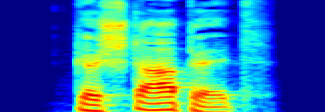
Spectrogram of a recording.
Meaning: past participle of stapeln
- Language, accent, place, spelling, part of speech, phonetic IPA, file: German, Germany, Berlin, gestapelt, verb, [ɡəˈʃtaːpl̩t], De-gestapelt.ogg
